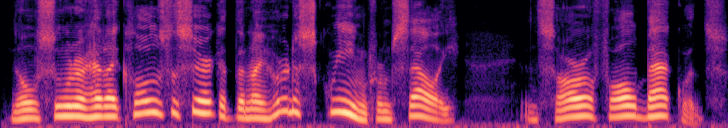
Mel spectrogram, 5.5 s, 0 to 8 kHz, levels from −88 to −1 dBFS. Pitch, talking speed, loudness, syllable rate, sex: 185 Hz, 210 wpm, -15 LUFS, 5.1 syllables/s, male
